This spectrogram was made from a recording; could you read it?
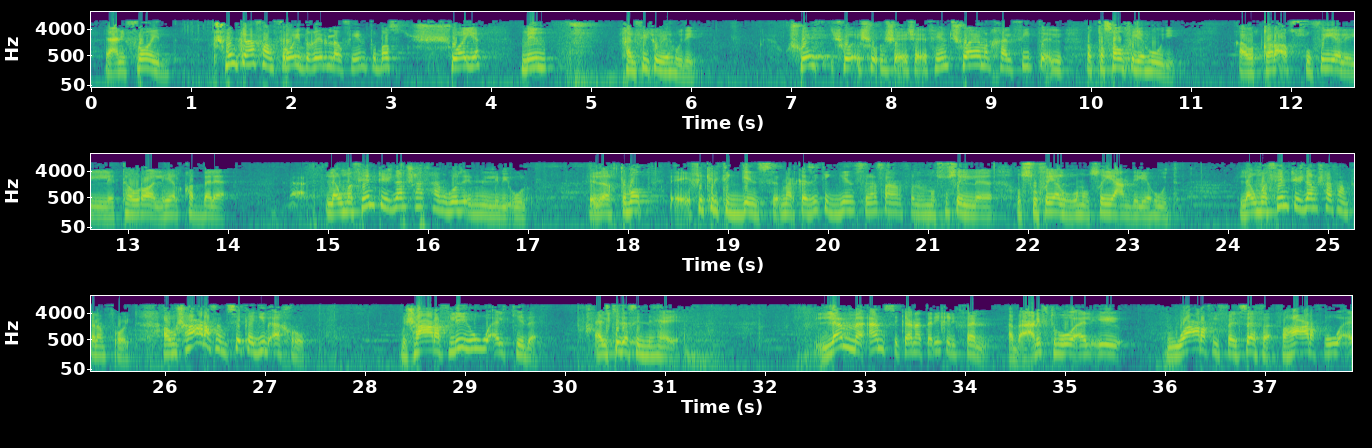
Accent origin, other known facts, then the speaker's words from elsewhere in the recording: Egypt; وان كان مش مشهور عندنا في مصر او في المشرق عموما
